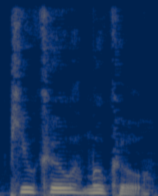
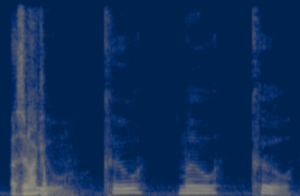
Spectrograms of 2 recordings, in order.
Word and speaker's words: Pyukumuku: In today's video, you are going to learn how to pronounce Pyukumuku. Pyukumuku.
